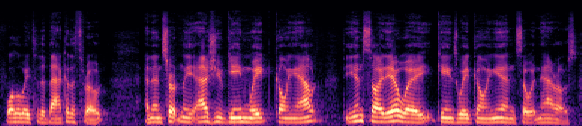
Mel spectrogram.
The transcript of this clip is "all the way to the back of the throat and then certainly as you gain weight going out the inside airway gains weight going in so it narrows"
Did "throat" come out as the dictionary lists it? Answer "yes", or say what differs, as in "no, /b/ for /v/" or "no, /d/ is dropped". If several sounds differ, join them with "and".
yes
